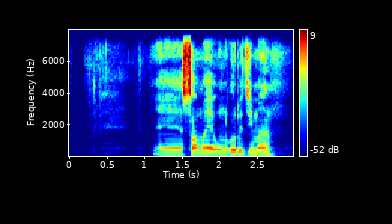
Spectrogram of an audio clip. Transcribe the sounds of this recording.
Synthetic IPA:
sʌmʌjeunkoɾut͡sima

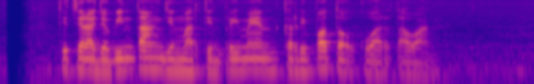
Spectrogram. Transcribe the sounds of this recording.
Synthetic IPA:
t̪it̪iɾad͡ʒɔbint̪aŋd͡ʒɨŋmart̪inpɾimɛnkɨrdipɔt̪ɔkuwart̪a̰wa̰n

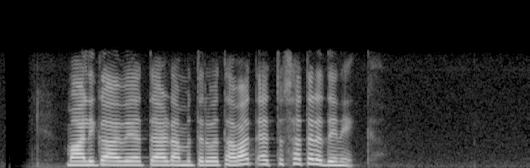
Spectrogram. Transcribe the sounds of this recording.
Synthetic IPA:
maːliɡaːʋeat̪aːɖəamət̪əɾəʋət̪aʋat̪æt̪ːusat̪əɾəd̪enek

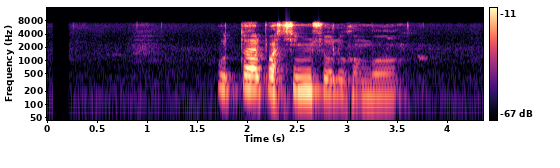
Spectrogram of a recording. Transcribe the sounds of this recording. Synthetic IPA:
ut̪ːʌrpʌst͡ɕimsolukʰombo

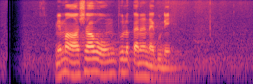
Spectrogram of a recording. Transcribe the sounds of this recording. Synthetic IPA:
meməaːʃaːʋəont̪uləpænənæɡune

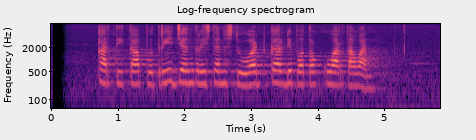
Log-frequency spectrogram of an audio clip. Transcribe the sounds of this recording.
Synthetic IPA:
kərt̪ikaput̪ɾid͡ʒɨŋkɾist̪ənst̪uərt̪̚kɨrdipɔt̪ɔkːuwart̪awan

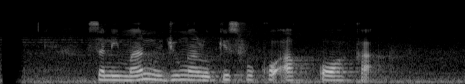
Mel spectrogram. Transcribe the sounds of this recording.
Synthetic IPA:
sənimanːud͡ʒuŋalukisfukʰɔʔaoaka̰ʔ

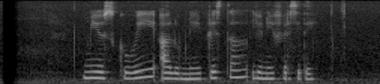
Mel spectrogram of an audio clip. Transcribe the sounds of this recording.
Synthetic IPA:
mjuskuwialumnibɾist̪aljunifɛrsit̪i

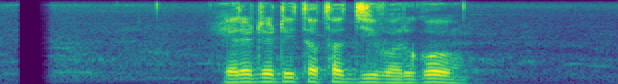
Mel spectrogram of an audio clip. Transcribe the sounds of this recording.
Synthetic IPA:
ɦeɾeɖeʈit̪ʌt̪ʰad͡zibʱʌɾuko

